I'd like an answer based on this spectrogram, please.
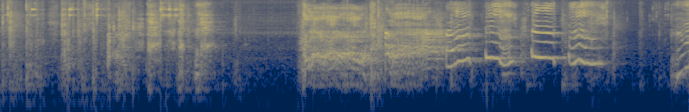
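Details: A three-month-old Bull Terrier puppy whines in high, wavering whimpers. It had been playing, saw its owner, and wanted to get out.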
